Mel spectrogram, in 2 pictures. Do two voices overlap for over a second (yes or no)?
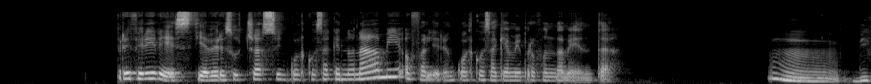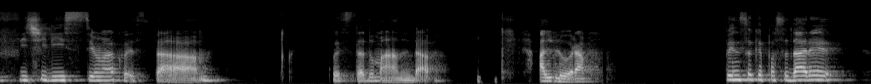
no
